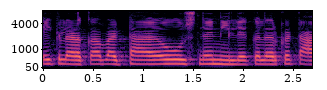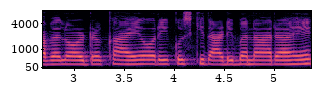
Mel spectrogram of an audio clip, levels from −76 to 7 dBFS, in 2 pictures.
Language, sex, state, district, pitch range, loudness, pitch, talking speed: Hindi, female, Bihar, Gopalganj, 210-220 Hz, -21 LUFS, 215 Hz, 210 wpm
